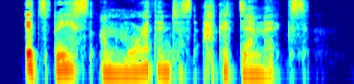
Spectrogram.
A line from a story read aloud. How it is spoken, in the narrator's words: quietly remind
